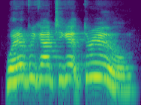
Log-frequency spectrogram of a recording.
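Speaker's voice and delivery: high, loud worried question; a touch of panic; alarmed old man. A narrator's reading. Grandpa Joe alarmed.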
